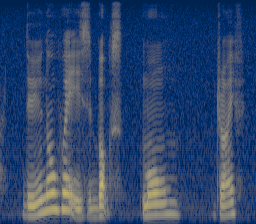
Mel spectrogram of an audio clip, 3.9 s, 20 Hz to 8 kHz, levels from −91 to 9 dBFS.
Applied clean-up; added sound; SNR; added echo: none; none; none; none.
